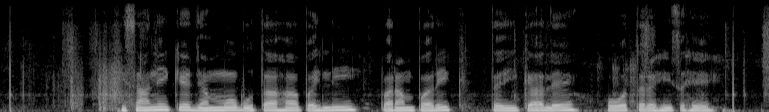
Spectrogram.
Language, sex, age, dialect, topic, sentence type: Chhattisgarhi, male, 18-24, Western/Budati/Khatahi, agriculture, statement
